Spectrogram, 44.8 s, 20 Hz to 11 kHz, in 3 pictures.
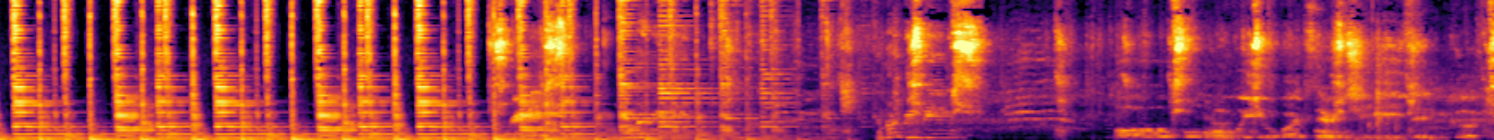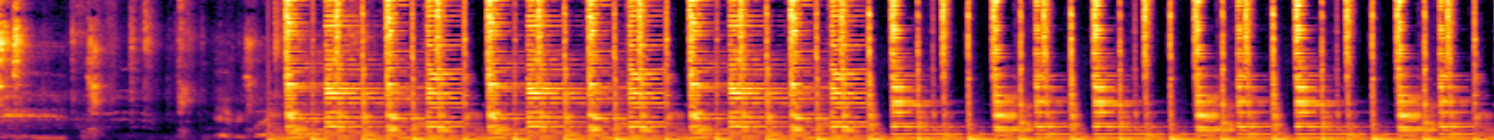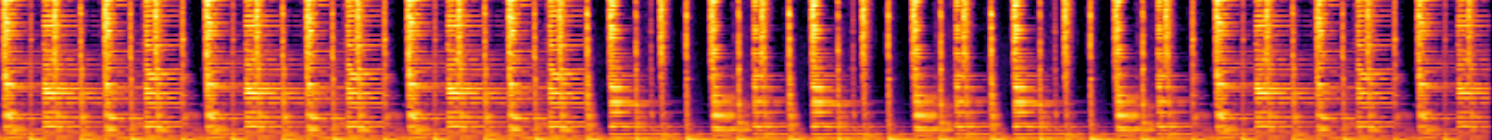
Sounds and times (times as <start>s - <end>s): Music: 0.0s - 8.8s, 17.7s - 44.8s.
